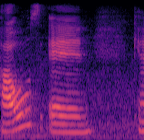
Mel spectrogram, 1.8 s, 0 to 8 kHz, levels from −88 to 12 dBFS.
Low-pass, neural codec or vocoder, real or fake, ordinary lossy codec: 7.2 kHz; none; real; none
